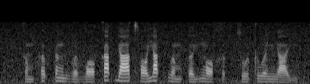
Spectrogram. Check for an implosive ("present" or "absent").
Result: absent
